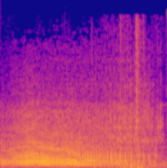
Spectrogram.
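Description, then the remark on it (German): Schubia's flying witch's broomstick, Feuerfeger, swoops in with a loud, engine-like whine that swells and holds, then breaks up into rattling, clattering bumps as it lands. “Hey, klingt ganz nach ihrem Feuerfeger.”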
